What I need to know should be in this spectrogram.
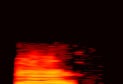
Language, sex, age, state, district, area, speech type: Maithili, male, 18-30, Bihar, Saharsa, urban, conversation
